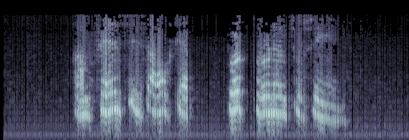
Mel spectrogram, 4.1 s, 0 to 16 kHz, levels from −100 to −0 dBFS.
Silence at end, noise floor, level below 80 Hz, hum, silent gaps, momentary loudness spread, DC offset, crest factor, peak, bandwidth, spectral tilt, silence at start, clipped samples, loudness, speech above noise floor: 0.75 s; -60 dBFS; -64 dBFS; none; none; 9 LU; under 0.1%; 24 dB; -2 dBFS; 11.5 kHz; -1 dB/octave; 0.8 s; under 0.1%; -23 LUFS; 36 dB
